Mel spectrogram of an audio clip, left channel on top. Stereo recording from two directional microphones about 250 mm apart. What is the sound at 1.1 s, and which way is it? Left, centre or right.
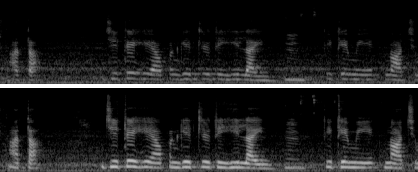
A woman's voice, right.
